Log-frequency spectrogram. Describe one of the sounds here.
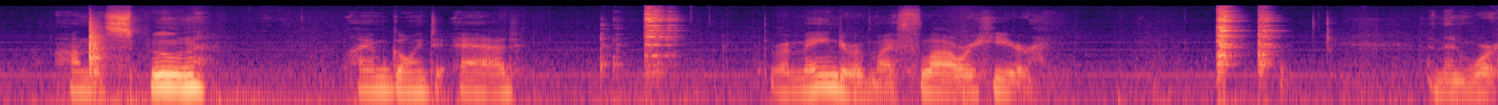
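A glass bowl knocks on a wooden table.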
